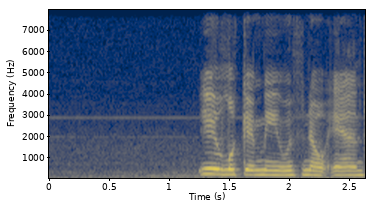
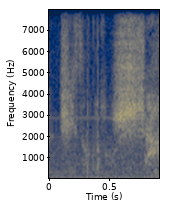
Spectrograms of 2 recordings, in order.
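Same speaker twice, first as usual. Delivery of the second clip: whispered aside; 13 dB quieter, faster than usual. Real, not acted.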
